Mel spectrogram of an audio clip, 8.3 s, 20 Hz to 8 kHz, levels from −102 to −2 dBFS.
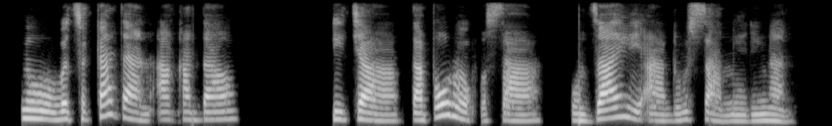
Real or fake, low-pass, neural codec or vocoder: fake; 7.2 kHz; codec, 44.1 kHz, 3.4 kbps, Pupu-Codec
